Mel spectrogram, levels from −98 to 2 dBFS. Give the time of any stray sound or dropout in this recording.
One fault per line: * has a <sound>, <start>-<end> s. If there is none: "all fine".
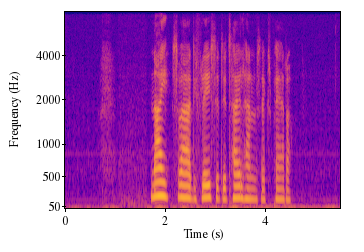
all fine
